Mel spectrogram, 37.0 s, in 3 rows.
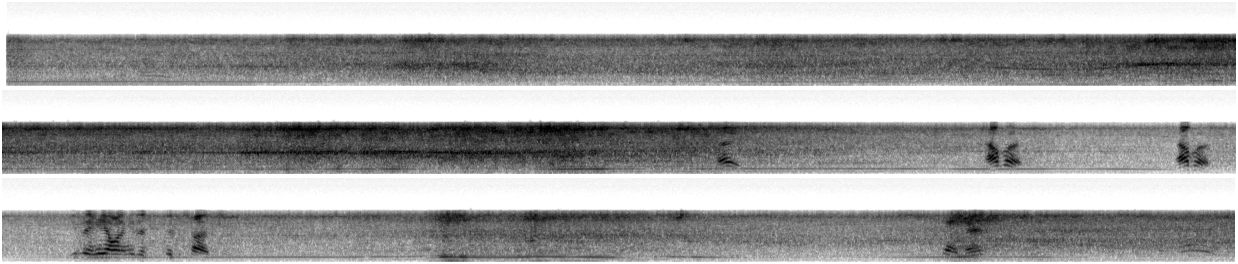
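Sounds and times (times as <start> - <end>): car engine idling: 15.5 - 28.5.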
